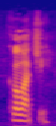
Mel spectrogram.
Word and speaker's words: kolache: Kolache. Oh, see, where I come from, it's Kolach.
